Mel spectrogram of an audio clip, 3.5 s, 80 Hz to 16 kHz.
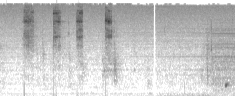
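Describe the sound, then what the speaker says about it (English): A 1/2 inch socket wrench ratchets on a bolt on a Toro snowblower during an auger bushing repair, giving a few short separate clicking bursts at close range, then quieter handling noise. "I'll grab a 1/2" wrench and socket and tighten it up"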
